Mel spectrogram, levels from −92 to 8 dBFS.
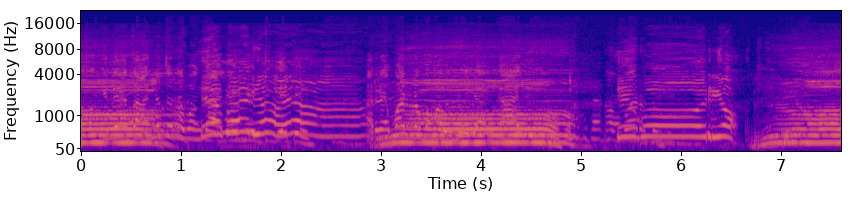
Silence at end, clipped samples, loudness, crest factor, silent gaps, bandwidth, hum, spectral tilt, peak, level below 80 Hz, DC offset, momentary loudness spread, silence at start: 0 s; under 0.1%; -34 LUFS; 16 dB; none; 19 kHz; none; -4.5 dB/octave; -16 dBFS; -74 dBFS; under 0.1%; 12 LU; 0 s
